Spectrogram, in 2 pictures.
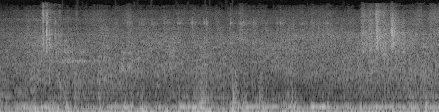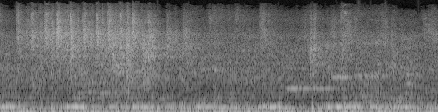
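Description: Aerosol spray paint can hissing in short bursts as paint is sprayed on a wall, over a loud, steady low rumble.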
